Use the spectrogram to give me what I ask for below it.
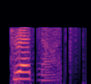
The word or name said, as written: Dreadnought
